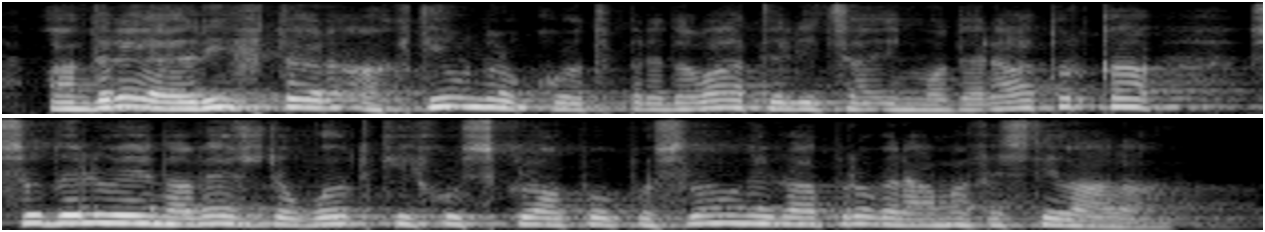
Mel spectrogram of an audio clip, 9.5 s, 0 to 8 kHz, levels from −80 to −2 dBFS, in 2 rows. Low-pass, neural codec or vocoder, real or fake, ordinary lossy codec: 7.2 kHz; autoencoder, 48 kHz, 128 numbers a frame, DAC-VAE, trained on Japanese speech; fake; none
